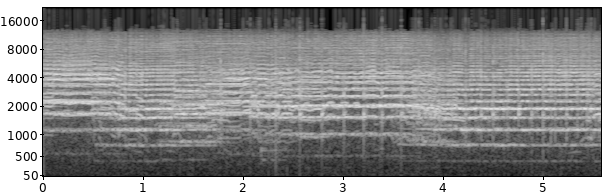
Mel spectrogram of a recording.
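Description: A group of wind instruments plays a loud, steady tune outdoors.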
